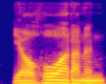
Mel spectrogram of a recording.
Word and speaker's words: 여호와: 그래서 하나님 이름의 자음에 아도나이의 모음을 합쳐서 여호와라는 발음을 만들어 낸 겁니다. 여러분, 이게 무슨 뜻인지 아시겠습니까? 여호와는 원래 이름이 아니라 두 단어가 합쳐진 혼합 발음이었던 겁니다.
